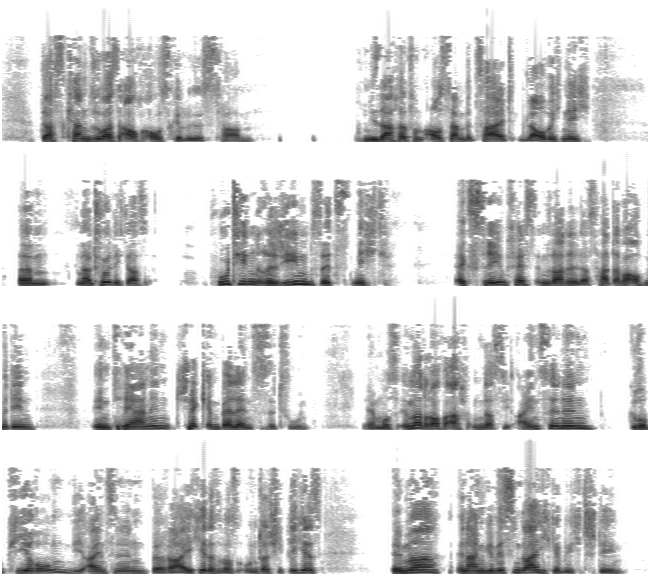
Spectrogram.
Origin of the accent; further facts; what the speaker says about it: Germany; der hat für uns ja als Deutsche schon eine positive Bedeutung.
